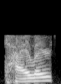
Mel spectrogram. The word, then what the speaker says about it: Tyler: My name is Tyler, T-Y-L-E-R, okay. – And I'm calling with Cardiff. It's spelled C-A-R-D-I-F-F, as in Frank Frank.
